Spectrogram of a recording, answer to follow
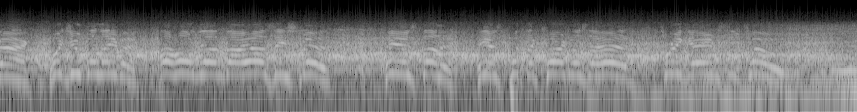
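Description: Packed ballpark crowd cheering without a break, with excited shouting voices over the roar, celebrating a walk-off home run.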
